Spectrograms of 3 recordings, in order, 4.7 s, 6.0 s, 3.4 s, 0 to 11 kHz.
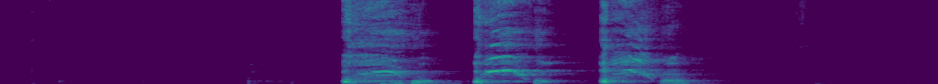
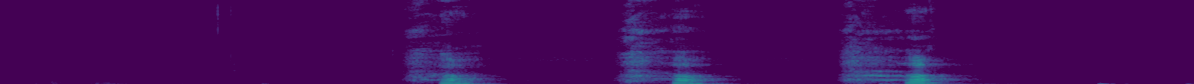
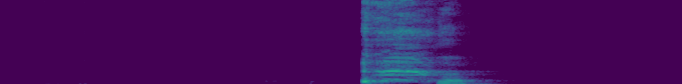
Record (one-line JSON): {"three_cough_length": "4.7 s", "three_cough_amplitude": 4959, "three_cough_signal_mean_std_ratio": 0.38, "exhalation_length": "6.0 s", "exhalation_amplitude": 2417, "exhalation_signal_mean_std_ratio": 0.3, "cough_length": "3.4 s", "cough_amplitude": 5157, "cough_signal_mean_std_ratio": 0.3, "survey_phase": "beta (2021-08-13 to 2022-03-07)", "age": "45-64", "gender": "Male", "wearing_mask": "No", "symptom_cough_any": true, "symptom_runny_or_blocked_nose": true, "symptom_shortness_of_breath": true, "symptom_sore_throat": true, "symptom_fatigue": true, "symptom_headache": true, "symptom_other": true, "smoker_status": "Ex-smoker", "respiratory_condition_asthma": false, "respiratory_condition_other": false, "recruitment_source": "Test and Trace", "submission_delay": "2 days", "covid_test_result": "Positive", "covid_test_method": "ePCR"}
